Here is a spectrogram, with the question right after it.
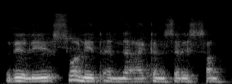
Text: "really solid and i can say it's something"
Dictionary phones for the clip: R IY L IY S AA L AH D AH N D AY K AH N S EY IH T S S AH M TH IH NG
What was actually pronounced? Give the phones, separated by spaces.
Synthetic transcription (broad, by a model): R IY L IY S AA L AH D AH N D AY K AH N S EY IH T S S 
